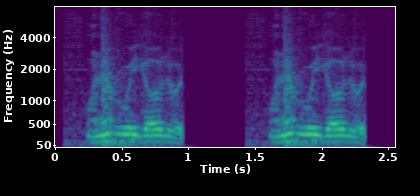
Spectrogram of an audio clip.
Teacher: those t's can get turned into a flap especially with the word too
